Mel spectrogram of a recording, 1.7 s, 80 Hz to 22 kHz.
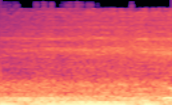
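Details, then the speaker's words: Toyota Supra at idle, run on E85, catch can recently emptied: smooth even low idle with a soft steady sucking hiss from the idle air control valve; normal idle. "God damn, she sounds good. That sucking noise is the idle air control valve filler."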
